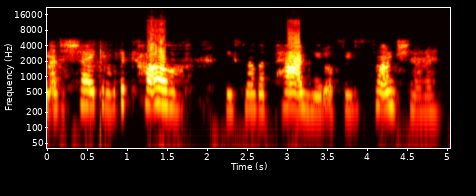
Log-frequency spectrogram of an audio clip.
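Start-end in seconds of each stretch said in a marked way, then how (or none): none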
